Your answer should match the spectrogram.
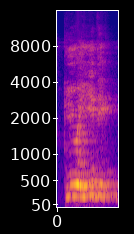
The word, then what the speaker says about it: quiet: Quiet, quiet, quiet. Two syllables are in that word.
